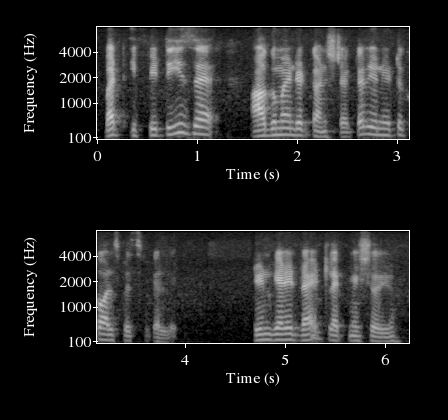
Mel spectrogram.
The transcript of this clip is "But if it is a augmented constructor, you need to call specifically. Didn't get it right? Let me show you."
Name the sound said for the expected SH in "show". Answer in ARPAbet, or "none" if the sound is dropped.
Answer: SH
